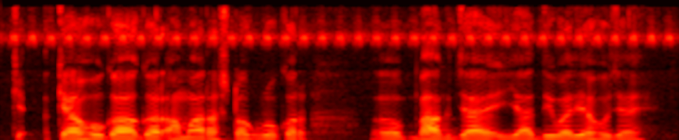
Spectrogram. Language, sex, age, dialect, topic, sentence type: Hindi, male, 18-24, Hindustani Malvi Khadi Boli, banking, question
